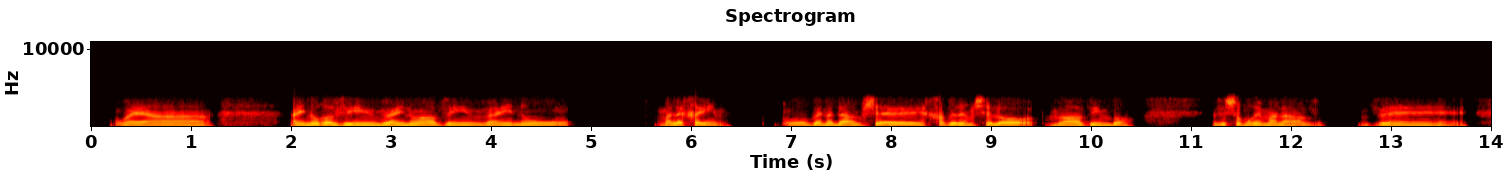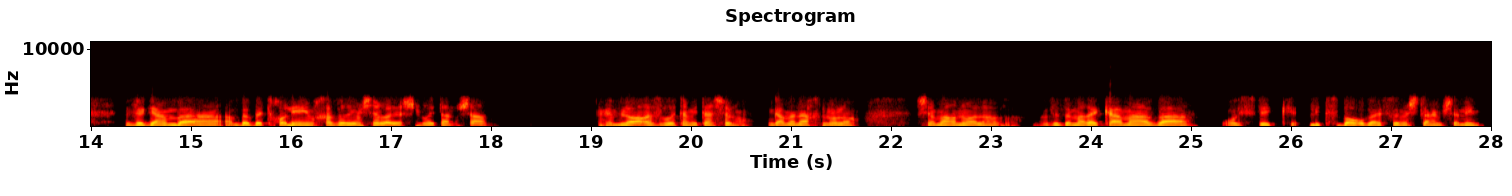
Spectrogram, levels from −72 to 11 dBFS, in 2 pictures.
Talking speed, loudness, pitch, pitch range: 105 wpm, -23 LUFS, 120 Hz, 115-130 Hz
